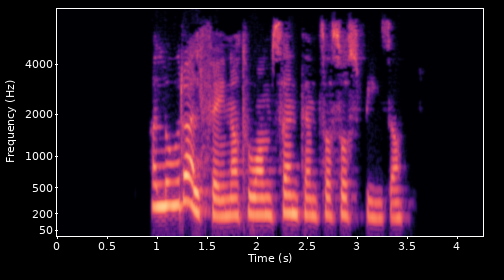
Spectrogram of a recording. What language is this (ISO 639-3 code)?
mlt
